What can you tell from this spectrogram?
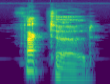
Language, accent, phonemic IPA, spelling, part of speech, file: English, Australia, /ˈfæk.tɜː(ɹ)d/, facturd, noun, En-au-facturd.ogg
- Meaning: A particularly dubious, distasteful, or irrelevant factoid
